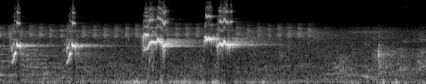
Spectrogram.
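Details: Caged greater green leafbird above a pond: two upswept whistles, then two louder rich chirped phrases and a fainter closing note, with a constant high insect-like hum.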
